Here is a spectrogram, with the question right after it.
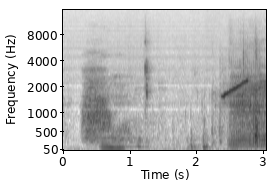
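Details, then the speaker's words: Husband with sleep apnea who normally needs a CPAP machine to sleep, dozing while sitting up without it, snores very loudly, like a construction site: harsh snoring. "아 근데 진짜로 코고리 소리가 진짜 크시긴 하네요 공사장 느낌이 확실히"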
